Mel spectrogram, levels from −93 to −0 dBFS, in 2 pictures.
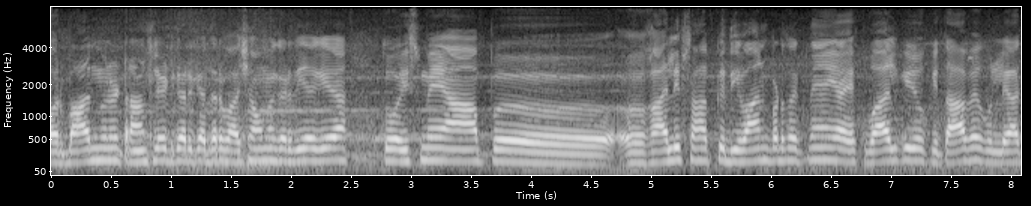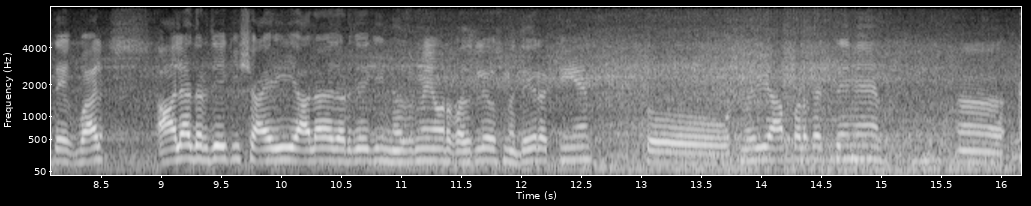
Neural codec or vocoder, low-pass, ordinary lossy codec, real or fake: none; none; none; real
